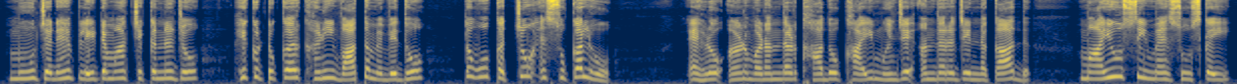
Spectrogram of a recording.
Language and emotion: Sindhi, sad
